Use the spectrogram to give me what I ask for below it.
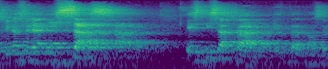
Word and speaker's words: Isacar: pero está porque si no sería isar es isar esta no se pronuncia pero está en la Biblia en el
